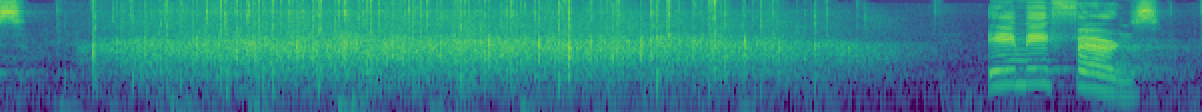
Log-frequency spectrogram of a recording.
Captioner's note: applause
